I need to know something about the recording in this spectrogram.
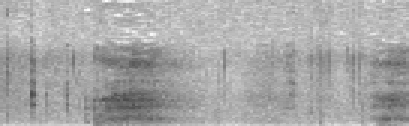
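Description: One loud, sharp sniff-like breath close to the microphone about half a second in, after a few light clicks.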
